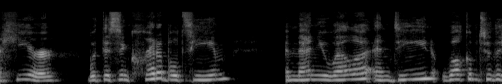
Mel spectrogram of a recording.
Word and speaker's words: Emanuela: Emanuela and Dean, welcome to the show.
